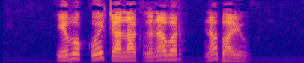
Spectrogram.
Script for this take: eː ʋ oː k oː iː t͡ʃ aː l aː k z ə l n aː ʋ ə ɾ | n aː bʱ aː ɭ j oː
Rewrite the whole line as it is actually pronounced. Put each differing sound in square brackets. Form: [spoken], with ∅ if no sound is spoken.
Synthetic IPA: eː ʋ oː k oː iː t͡ʃ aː l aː k z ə [∅] n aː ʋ ə ɾ | n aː bʱ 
